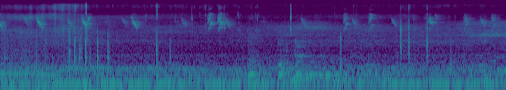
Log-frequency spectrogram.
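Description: Small birds chirping repeatedly with short, high downward-sliding calls, over a low outdoor rumble, with a few sharp clicks scattered through.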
